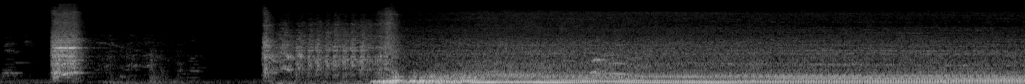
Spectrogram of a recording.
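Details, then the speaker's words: 1991 Nissan 300ZX V6 first start after fixing a misfire from a cut ignition harness, shorted power transistor unit and popped ignition coil; cranks briefly, catches cleanly and settles into a smooth, even idle. "that sounds like my car let's go guys"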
